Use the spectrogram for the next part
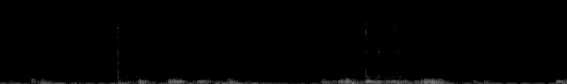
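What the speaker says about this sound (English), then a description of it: "for this kind of code I prefer to actually type it out just to get a feel for how it works" Soft, close keystrokes typing code on a computer keyboard, coming in uneven clustered bursts with brief pauses, fairly quiet over a low room hum.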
